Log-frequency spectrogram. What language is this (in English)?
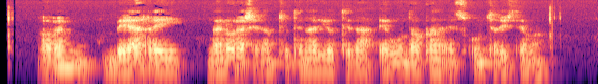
Basque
